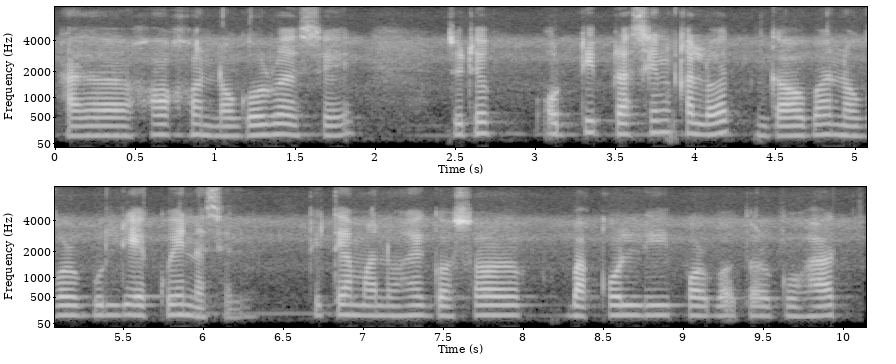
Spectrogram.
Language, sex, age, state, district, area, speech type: Assamese, male, 18-30, Assam, Nalbari, rural, spontaneous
